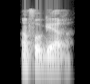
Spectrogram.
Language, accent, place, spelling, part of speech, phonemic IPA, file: French, France, Lyon, infoguerre, noun, /ɛ̃.fo.ɡɛʁ/, LL-Q150 (fra)-infoguerre.wav
- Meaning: infowar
